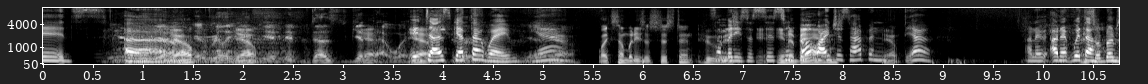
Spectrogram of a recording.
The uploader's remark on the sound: This conversation was recorded live at ATX TV Festival Season 12 (June 1-4, 2023) in Austin, TX.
